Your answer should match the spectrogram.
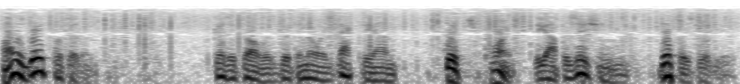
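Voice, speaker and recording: Wounded politician in old radio drama, super low gravelly voice, formal halting talk, muffled hissy recording. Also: male voice, huge pitch swings, heavily acted. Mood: wounded, indignant. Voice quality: very deep, gravelly. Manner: hesitant, formal, pointed, with pauses. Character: aggrieved middle-aged male politician, dignified, brooding, addressing a caller. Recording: noisy, dull vintage radio recording.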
